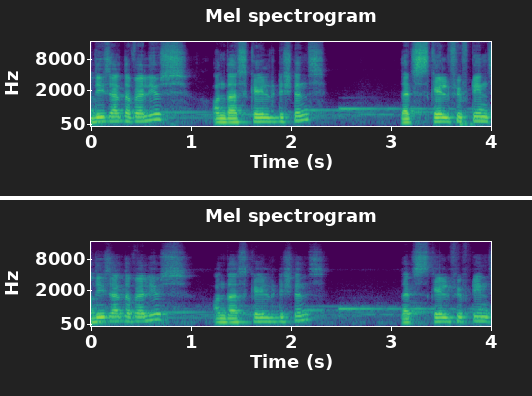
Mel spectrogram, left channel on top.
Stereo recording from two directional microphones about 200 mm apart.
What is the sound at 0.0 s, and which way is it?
Speech, 60° left (ahead or behind).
